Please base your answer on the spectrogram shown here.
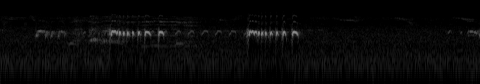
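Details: Two brief bursts of rapid clipped cooing notes from a local zebra dove, meant to lure wild doves into answering, with softer scattered coos between and faint background hiss.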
